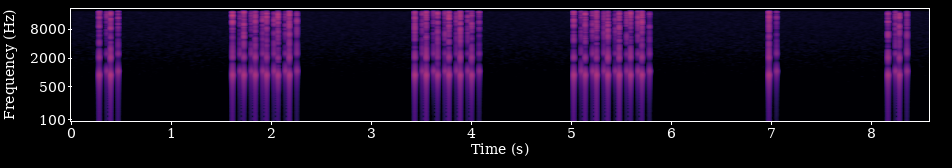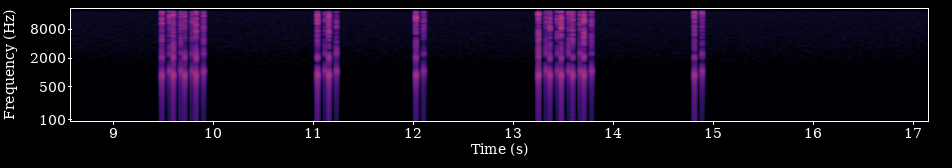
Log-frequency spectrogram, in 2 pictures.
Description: Pulse dialling, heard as clicks on a phone line, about 9 pulses a second. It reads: 2 6 6 7 1 2 4 2 1 5 1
